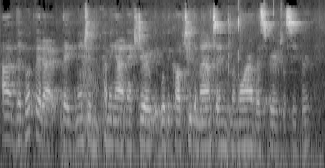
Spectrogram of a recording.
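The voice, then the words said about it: Soft, quiet speaking voice. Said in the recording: “If my voice is too soft, please let me know because I have a tendency to have a soft voice.”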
